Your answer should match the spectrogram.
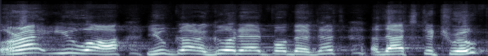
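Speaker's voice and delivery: high, loud, cackling accomplice; gleeful thief. Acted. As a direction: marvel at your partner's nerve. Thief praises partner.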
